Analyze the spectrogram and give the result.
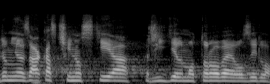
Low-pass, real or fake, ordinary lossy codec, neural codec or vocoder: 10.8 kHz; real; MP3, 96 kbps; none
